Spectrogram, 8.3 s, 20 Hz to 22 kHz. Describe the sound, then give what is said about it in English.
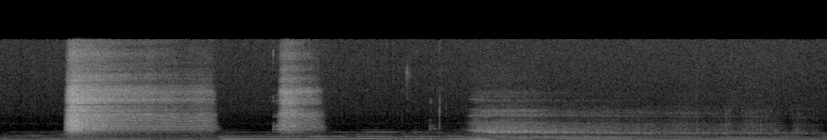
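Relaxation breathing: a long sniffing inhale through the nose, then a second, shorter nasal inhale, followed by a slow, airy exhale through the mouth. All three breaths are quiet and sit over a low steady background hum. “you take 2 inhales through your nose, the first one longer than the second, and then exhale slowly through your mouth. Let's try it together.”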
